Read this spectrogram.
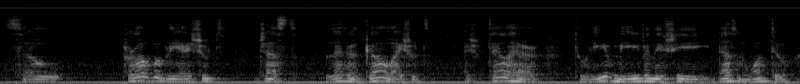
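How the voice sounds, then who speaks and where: Staying in character for a video game, a let's player voices a brooding young vampire wracked with guilt, speaking in a hesitant, repetitive improvised monologue. His mid-range, darkish voice is unhurried with few pauses. The rough recording carries slight background noise beneath the game ambience.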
